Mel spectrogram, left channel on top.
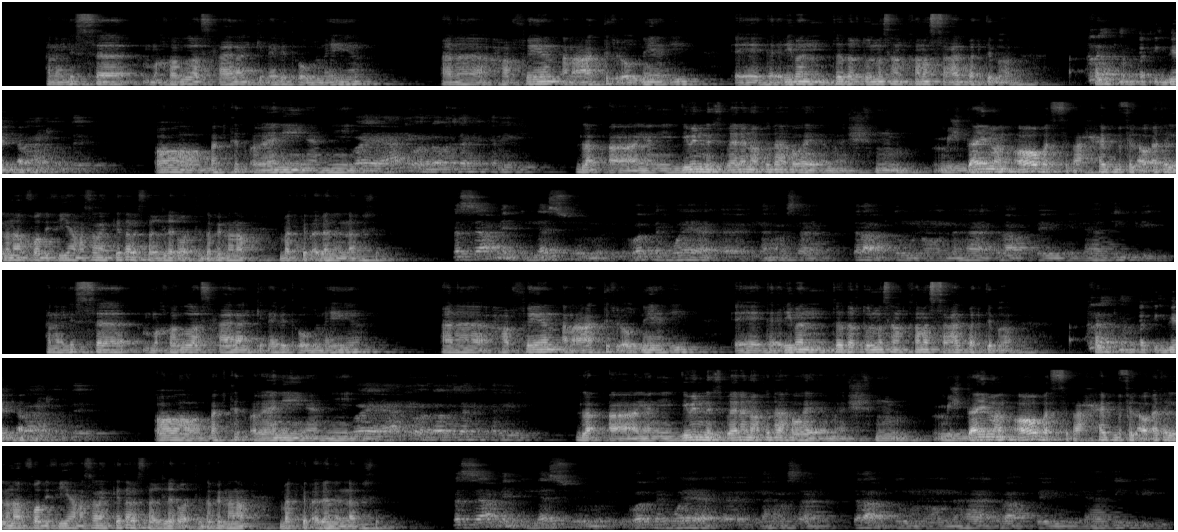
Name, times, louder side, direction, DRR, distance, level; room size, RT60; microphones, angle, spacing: voice 1, 0.4-3.6 4.4-6.9 7.3-10.1 10.9-11.3 11.5-12.0 13.3-15.4 17.5-20.8 21.1-27.1, right 1 dB, 10° right, 2 dB, 0.7 m, -25 dB
voice 2, 10.8-12.6 15.2-17.0 28.0-31.6 32.0-35.0, equal, 40° left, -7 dB, 3.1 m, -33 dB
8.6 x 6.4 x 3.0 m, 0.83 s
head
